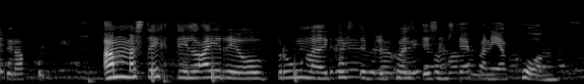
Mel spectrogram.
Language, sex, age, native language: Icelandic, female, 11, Icelandic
